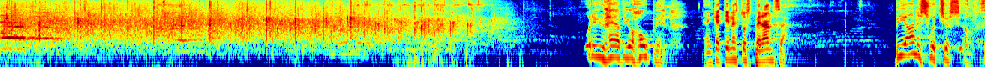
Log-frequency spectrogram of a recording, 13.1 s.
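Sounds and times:
audience clapping hands: 0:00.0 - 0:06.9
speech: 0:07.9 - 0:10.6, 0:12.0 - 0:13.1.

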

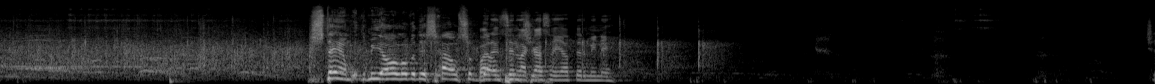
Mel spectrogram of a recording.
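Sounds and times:
audience clapping hands: 0:00.0 - 0:07.4
speech: 0:01.7 - 0:01.9, 0:03.1 - 0:06.3.

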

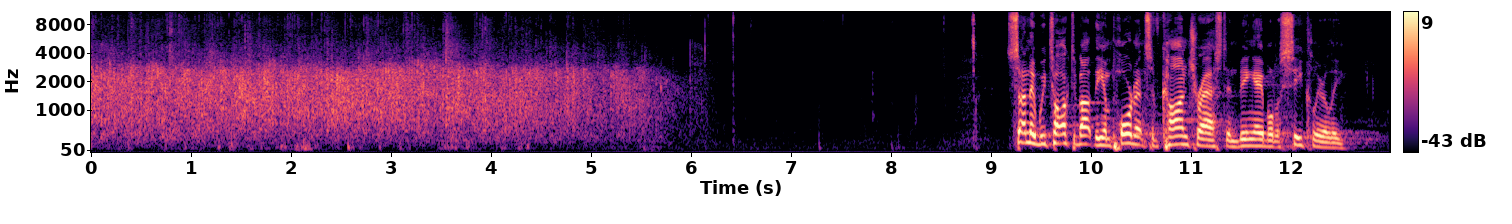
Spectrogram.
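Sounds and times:
audience hand clapping: 0:00.0 - 0:06.7
speech: 0:09.3 - 0:12.7.

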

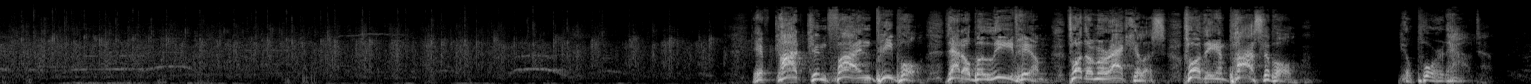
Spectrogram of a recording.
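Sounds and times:
audience clapping hands: 0:00.0 - 0:08.5
speech: 0:07.5 - 0:13.1, 0:14.0 - 0:14.7.

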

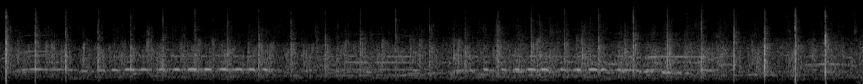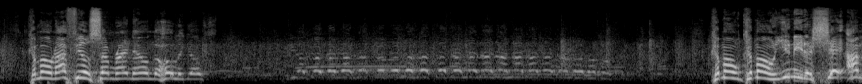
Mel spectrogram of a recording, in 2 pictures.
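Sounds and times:
audience clapping hands: 0:00.0 - 0:17.2
speech: 0:08.9 - 0:10.9, 0:15.8 - 0:17.2.

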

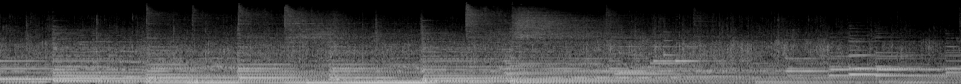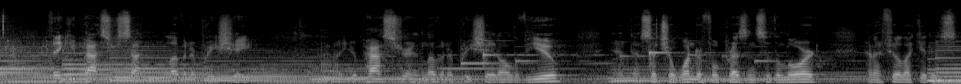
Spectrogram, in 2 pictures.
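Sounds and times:
audience clapping hands: 0:00.0 - 0:11.8
instrumental music with held chords: 0:00.0 - 0:18.3
speech: 0:10.2 - 0:12.3, 0:13.3 - 0:19.2.

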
